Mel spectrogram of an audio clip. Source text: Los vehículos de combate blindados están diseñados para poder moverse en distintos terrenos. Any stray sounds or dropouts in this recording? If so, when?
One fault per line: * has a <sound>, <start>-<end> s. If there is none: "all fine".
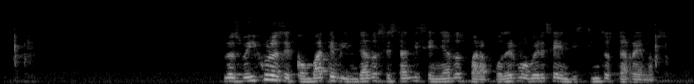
all fine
